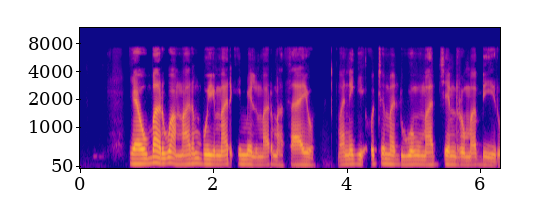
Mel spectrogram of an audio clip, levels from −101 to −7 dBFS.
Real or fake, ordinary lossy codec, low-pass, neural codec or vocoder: fake; none; 7.2 kHz; codec, 16 kHz, 4 kbps, X-Codec, HuBERT features, trained on balanced general audio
